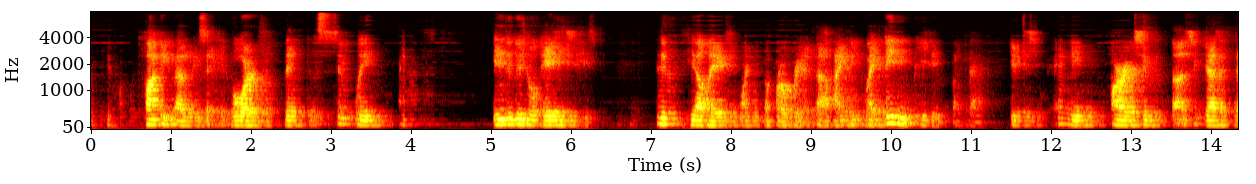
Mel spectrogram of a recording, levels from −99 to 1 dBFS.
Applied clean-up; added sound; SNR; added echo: neural mask model DeepFilterNet 3.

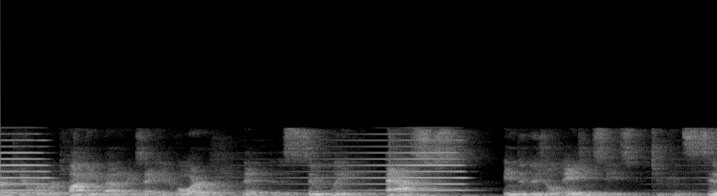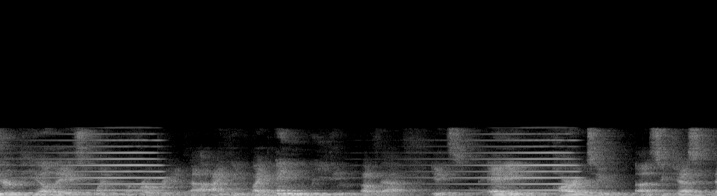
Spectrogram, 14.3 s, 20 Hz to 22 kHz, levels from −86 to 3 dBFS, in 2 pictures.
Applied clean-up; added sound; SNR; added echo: none; Bowed string instrument; 10 dB; reverberation time 1.2 s.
